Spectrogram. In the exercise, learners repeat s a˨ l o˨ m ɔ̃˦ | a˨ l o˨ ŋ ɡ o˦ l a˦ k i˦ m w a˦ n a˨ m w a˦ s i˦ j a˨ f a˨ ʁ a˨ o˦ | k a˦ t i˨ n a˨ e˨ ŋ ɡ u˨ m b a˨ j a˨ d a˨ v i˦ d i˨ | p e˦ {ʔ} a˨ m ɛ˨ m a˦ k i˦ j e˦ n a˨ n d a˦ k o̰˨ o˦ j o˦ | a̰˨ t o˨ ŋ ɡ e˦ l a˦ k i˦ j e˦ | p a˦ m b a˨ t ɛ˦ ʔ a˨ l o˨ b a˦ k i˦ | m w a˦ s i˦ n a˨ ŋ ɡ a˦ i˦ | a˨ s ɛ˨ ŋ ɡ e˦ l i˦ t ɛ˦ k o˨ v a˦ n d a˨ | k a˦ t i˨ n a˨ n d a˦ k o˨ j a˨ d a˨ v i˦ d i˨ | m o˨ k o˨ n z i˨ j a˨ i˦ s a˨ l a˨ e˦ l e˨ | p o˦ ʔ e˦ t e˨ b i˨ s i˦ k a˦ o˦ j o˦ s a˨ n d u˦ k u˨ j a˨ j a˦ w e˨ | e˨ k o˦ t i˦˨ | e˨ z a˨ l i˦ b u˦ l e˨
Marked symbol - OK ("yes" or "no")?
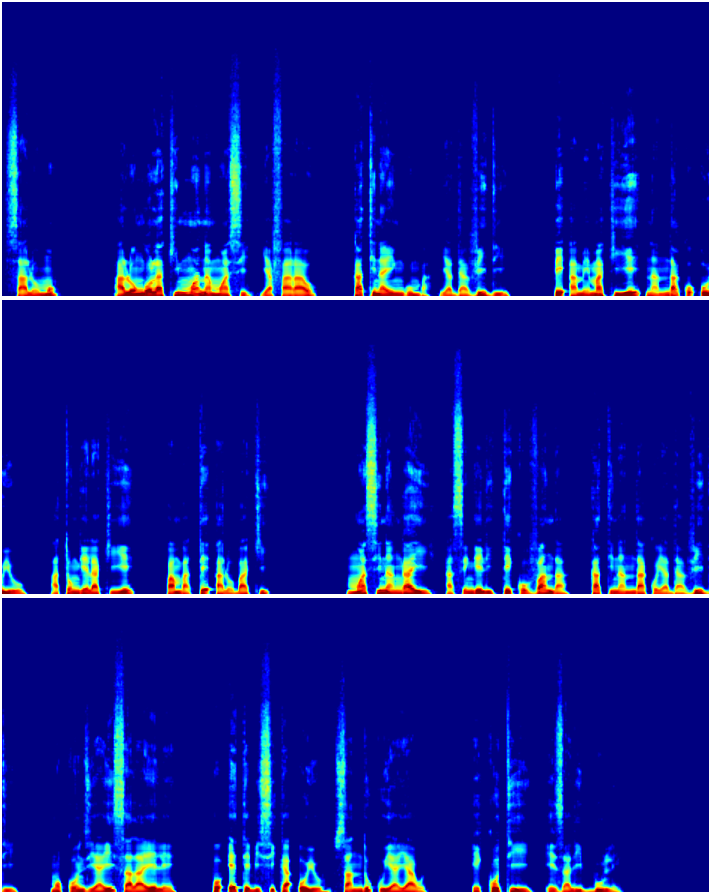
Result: yes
